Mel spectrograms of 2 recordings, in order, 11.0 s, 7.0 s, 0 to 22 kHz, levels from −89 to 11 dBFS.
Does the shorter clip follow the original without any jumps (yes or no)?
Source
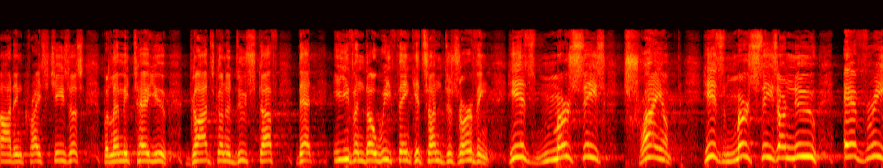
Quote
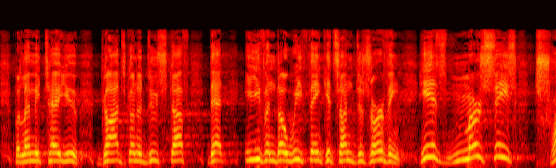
yes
